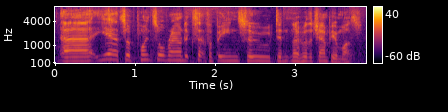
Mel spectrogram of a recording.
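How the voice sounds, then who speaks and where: A man co-hosting a wrestling podcast, chatting casually and laughing often in a relaxed, bantering way. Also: sits high, moderate pace, soft background music. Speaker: podcast co-host. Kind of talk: casual chat reviewing wrestling results.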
